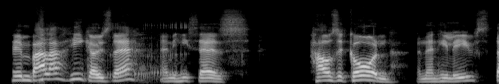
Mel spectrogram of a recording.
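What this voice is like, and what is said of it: Weak put-on Irish accent. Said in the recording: “That was my Irish accent. It wasn't good, but I had a go.”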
